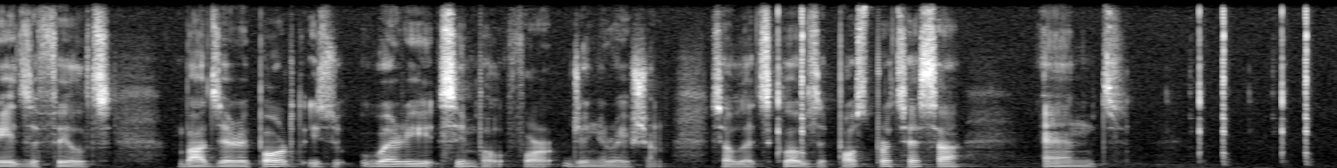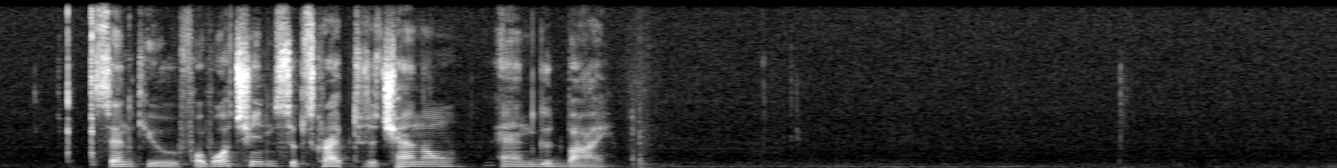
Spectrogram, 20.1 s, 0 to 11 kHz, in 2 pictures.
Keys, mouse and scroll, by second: 1.4 scroll down 1.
